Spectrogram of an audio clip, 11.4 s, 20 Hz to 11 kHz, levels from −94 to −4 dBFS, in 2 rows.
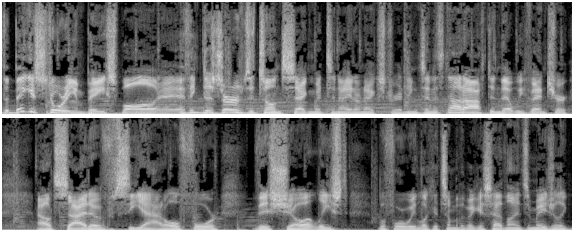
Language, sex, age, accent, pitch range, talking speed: English, male, 30-49, American, 125-155 Hz, 220 wpm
